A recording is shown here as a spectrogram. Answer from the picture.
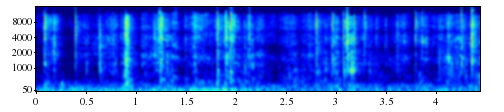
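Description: Paper wrapper of a chocolate bar crinkling and tearing in quick, irregular crackles as it is unwrapped by hand.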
